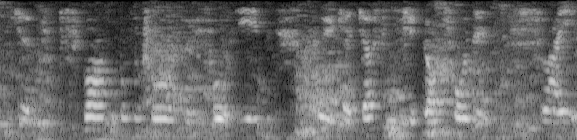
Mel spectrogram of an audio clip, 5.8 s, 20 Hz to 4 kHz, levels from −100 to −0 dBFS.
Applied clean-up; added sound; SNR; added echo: classical method WPE with log-MMSE.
